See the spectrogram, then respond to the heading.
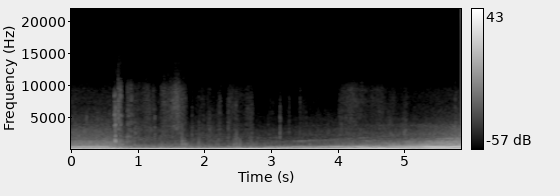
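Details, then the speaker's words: BMW E60 M5 (S85 V10) after a fix for rough cold start and misfire, with cylinder 2 and 3 coil packs replaced: at full-throttle acceleration with AC off it gives a clean, strong pull that no longer falls off at the top end. "Let's go AC off just for a second, even though it should. On the power, it's nice and smooth now."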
